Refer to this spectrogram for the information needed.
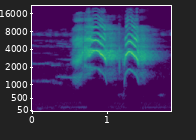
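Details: Indian ringneck parakeet at night, a shrill two-part screech: a long harsh arched note, a brief dip, then a second rising-falling shriek fading out.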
